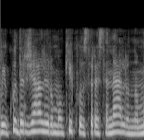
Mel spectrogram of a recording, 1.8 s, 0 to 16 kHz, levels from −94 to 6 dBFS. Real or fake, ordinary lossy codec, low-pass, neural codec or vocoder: fake; AAC, 64 kbps; 7.2 kHz; codec, 16 kHz, 4.8 kbps, FACodec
